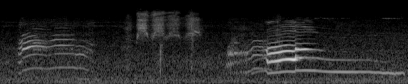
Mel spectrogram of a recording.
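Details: Quarrelling cats in an angry fight over food: a strained, wavering yowl, then a sharp breathy hiss, then a louder rising yowl that settles into a long, drawn-out moan.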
